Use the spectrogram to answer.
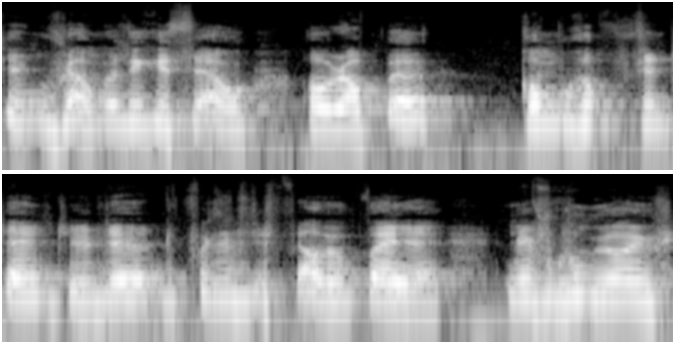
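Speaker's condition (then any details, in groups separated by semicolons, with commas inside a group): Cerebral palsy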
